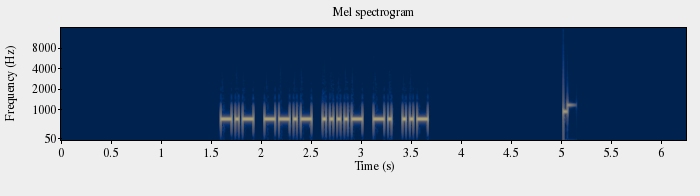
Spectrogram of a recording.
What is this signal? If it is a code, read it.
Morse code, heard as a keyed tone, about 32 wpm, 700 Hz. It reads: KQ4NU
